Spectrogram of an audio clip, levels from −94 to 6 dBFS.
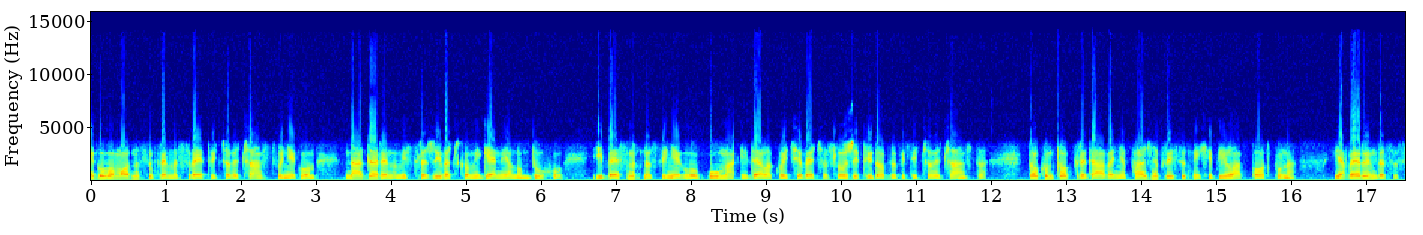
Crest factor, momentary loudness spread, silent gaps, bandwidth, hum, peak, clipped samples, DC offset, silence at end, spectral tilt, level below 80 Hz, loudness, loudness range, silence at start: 16 dB; 8 LU; none; 9.6 kHz; none; -12 dBFS; under 0.1%; under 0.1%; 0 s; -5.5 dB/octave; -60 dBFS; -27 LUFS; 2 LU; 0 s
